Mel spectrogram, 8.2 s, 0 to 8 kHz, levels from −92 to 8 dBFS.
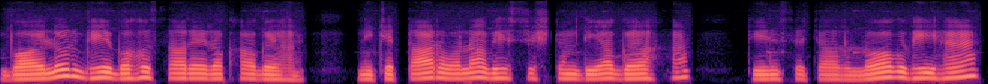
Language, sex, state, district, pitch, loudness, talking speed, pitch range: Hindi, male, Jharkhand, Palamu, 130 Hz, -19 LUFS, 155 wpm, 120-145 Hz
